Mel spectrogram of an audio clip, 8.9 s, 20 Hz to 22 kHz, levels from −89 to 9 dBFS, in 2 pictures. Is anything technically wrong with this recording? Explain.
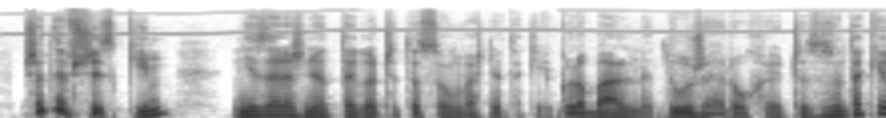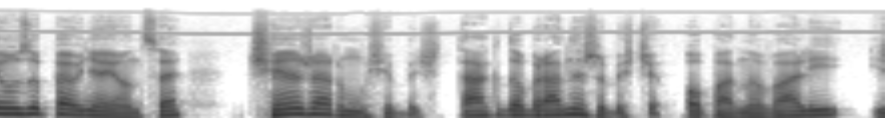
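Yes, there's a switching supply whistle running through the whole speech clip. A power supply is running in an audible burst mode or beating with another supply, leaving a thin high whistle that wanders between about 6.5 and 7.8 kHz, sitting roughly 30 dB under the speech.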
